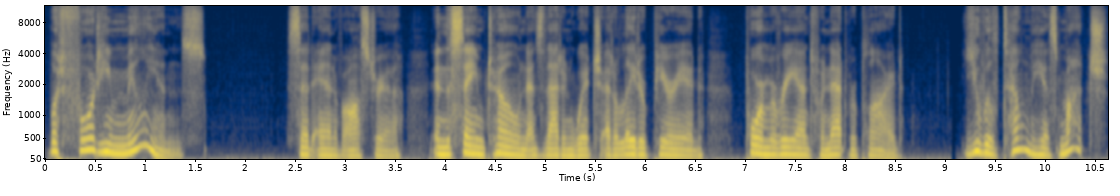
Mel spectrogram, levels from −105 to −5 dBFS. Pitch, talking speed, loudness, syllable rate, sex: 150 Hz, 165 wpm, -20 LUFS, 4.7 syllables/s, female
